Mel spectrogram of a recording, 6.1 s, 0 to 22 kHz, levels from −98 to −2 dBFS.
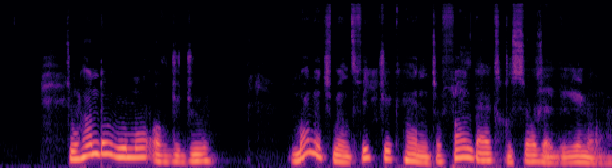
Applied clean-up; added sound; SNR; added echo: neural mask model DeepFilterNet 3.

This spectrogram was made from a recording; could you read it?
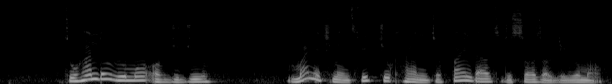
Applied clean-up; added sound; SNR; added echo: none; none; none; none.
